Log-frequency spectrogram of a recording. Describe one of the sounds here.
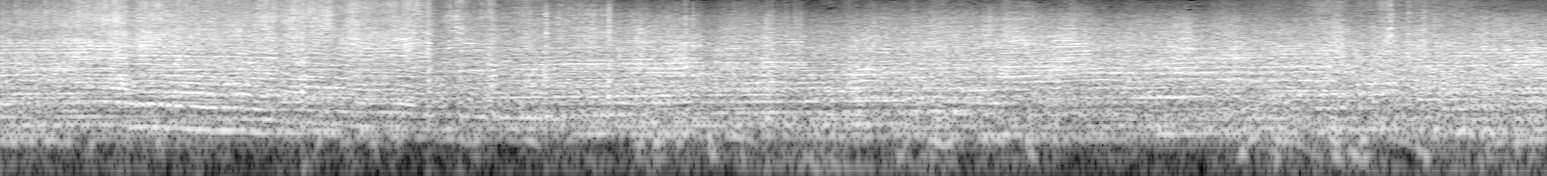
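Race car engines roar and whine around a track outdoors.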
